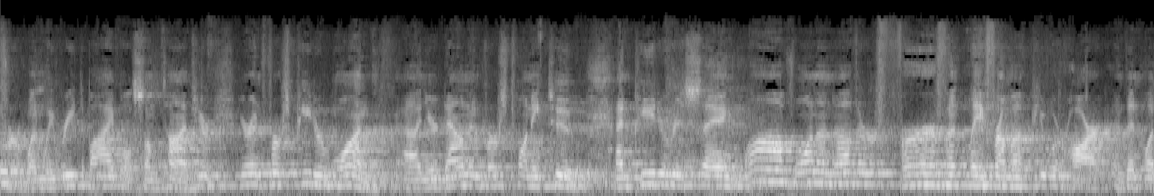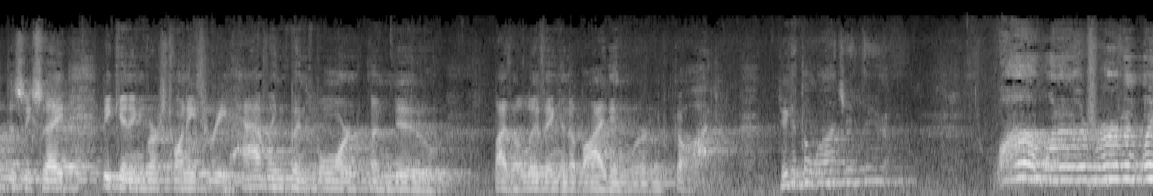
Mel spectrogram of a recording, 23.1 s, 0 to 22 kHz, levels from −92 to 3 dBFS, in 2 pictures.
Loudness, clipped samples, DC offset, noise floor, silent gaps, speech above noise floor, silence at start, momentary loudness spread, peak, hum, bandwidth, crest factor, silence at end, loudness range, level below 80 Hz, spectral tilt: -17 LUFS; under 0.1%; under 0.1%; -42 dBFS; none; 25 dB; 0 s; 11 LU; 0 dBFS; none; 15.5 kHz; 18 dB; 0 s; 7 LU; -48 dBFS; -5.5 dB/octave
